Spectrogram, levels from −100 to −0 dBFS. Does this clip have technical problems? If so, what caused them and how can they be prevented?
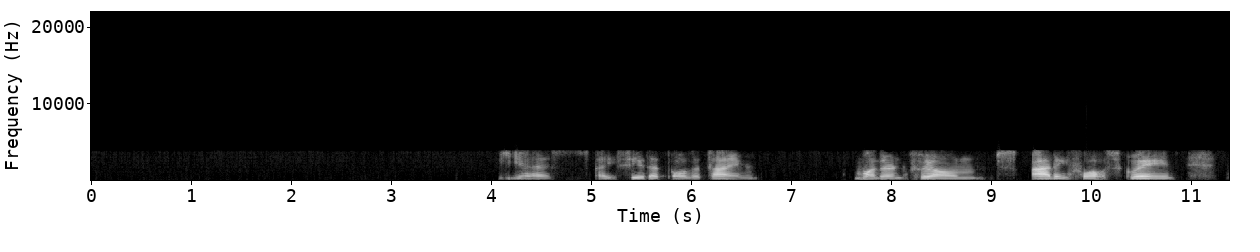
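Yes. The whole clip carries G.729 codec damage: speech is squeezed into a band of about 300 Hz to 3.7 kHz and rebuilt at 8 kbit/s from a vocal tract model plus a few pulses per frame. The result is a plainly audible rough, slightly synthetic texture. A clean narrowband telephone line would sound dull but smooth, so the grainy buzz points to the codec rather than just the band limit. A wideband codec at a higher bitrate would prevent this.

There are also three gaps from VoIP packet loss concealed by the speech codec, at 5.19–5.27 s just before "that all the time", at 7.68–7.83 s just before "films adding", and at 10.03–10.14 s just after "films adding". About 60 ms, 30 ms and 90 ms of audio went missing, which fits two, one and three lost packets. The decoder extended its last pitch and filter into a fading sound that stays weak briefly after the audio resumes, unlike a plain dropout that simply goes silent. 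A jitter buffer with forward error correction on a less congested network would prevent this.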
